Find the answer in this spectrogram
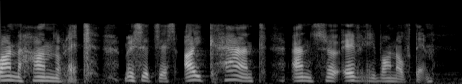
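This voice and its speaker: A woman with a non-native accent speaks at a moderate pace. Her pitch is fairly low and varies in an ordinary way. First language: not English. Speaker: game streamer. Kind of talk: casual live-stream chat. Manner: halting.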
